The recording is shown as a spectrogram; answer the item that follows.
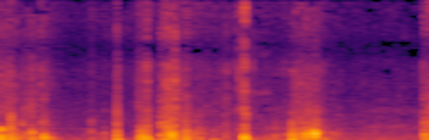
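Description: Footsteps on a snowy woodland path: a few separate steps, roughly half a second apart.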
